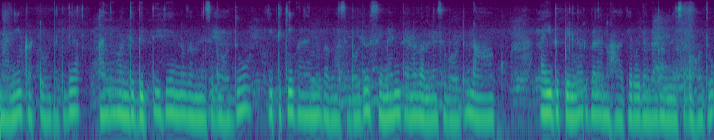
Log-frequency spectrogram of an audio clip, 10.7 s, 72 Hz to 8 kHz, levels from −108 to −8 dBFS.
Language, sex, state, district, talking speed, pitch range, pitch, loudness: Kannada, female, Karnataka, Bellary, 95 wpm, 150-175 Hz, 160 Hz, -48 LUFS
